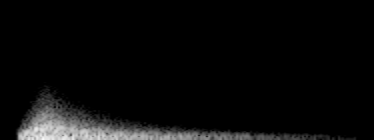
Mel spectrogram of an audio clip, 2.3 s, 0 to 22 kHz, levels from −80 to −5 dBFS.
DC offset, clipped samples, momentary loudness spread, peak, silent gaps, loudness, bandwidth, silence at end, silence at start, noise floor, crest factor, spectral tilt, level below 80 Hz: under 0.1%; under 0.1%; 22 LU; -4 dBFS; none; -24 LUFS; 1.5 kHz; 1.05 s; 0.1 s; -66 dBFS; 20 dB; -15 dB/octave; -28 dBFS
